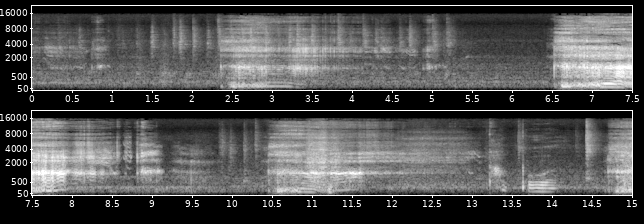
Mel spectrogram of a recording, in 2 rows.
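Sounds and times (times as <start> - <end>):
loud snoring: 2.3 - 4.4, 6.5 - 9.2, 10.4 - 12.6, 14.7 - 15.0
quiet breathing: 8.0 - 13.5.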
